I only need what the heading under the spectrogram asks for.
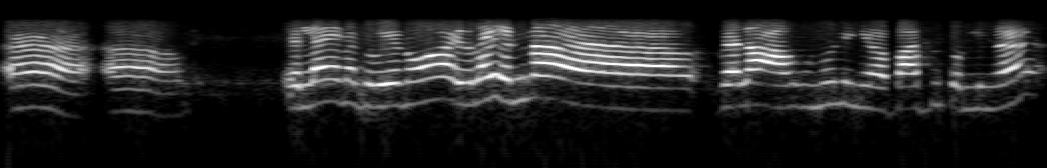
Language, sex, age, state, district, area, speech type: Tamil, female, 45-60, Tamil Nadu, Nagapattinam, rural, conversation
